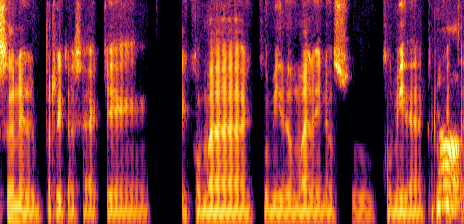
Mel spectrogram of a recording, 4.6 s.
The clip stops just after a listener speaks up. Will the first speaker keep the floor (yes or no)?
no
